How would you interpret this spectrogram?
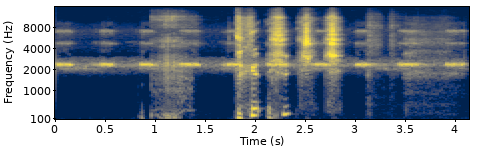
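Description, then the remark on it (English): Steady, high-pitched cricket chirping fills the background, a continuous insect trill with a few louder rustles and thumps breaking through, but no talking. “Likes the crickets. I like the crickets.”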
